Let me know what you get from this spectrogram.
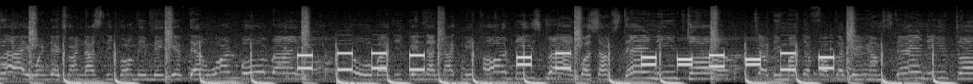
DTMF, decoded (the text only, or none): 6AB3 0B 0*9*A5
